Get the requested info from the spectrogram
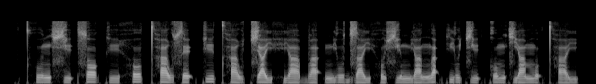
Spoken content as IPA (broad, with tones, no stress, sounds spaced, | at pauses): t̪ʰ u˧ n ɕ i˨ ʔ s ɔ˥˧ k i˨˩ h o˦ t̪ʰ a˧ w s e˨ ʔ k i˦ t̪ʰ a˨˩ w t͡ɕ a˧ j h j a˨˩ b a˨ ʔ m j u˦ d͡z a˧ j h o˧ ɕ i˧ m j a˨˩ n̪ a˦ ʔ k j u˧ t͡ɕ i˨ ʔ k o˦ m t͡ɕ j a˦ m o˦ ʔ t̪ʰ a˧ j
